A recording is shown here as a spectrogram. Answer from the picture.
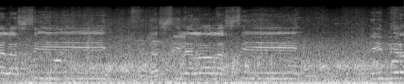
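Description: A man's voice calling out in long, drawn-out, sing-song notes, like a vendor's cry, over a steady low rumble.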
